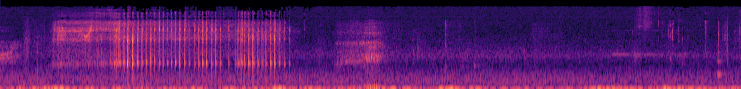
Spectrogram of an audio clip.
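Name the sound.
people imitating snoring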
